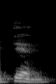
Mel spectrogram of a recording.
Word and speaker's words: Dinh: like my name is din and it's a very simple name to say dim but i cannot tell you how many times people have missed it even though it's written very clearly din and the other thing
